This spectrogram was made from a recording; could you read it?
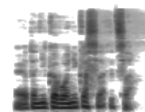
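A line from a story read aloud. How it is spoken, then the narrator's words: Quiet. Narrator (Russian): тихо произнес Аарон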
